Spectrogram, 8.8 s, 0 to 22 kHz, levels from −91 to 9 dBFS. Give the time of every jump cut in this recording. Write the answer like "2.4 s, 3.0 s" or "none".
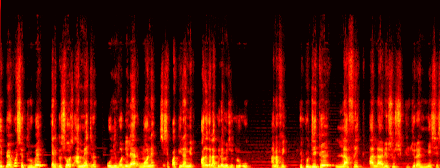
0.9 s, 5.9 s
